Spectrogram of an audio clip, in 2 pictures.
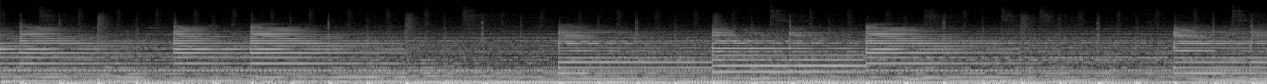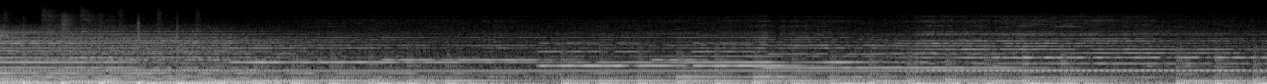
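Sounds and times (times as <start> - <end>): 
ambient sound: 0.0 - 25.3.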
